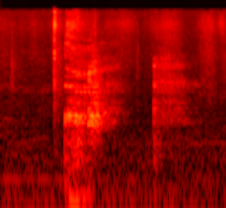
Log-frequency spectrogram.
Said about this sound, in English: One more burp.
